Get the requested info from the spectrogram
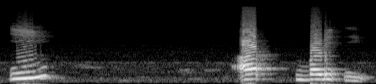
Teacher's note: इ और बड़ी ई इसका तालु होता है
